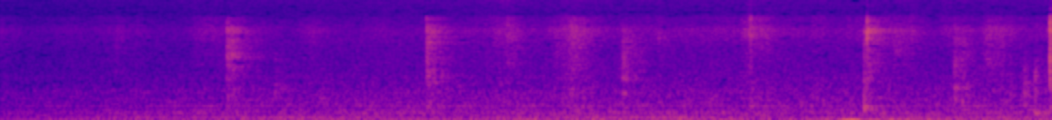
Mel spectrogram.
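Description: Faint, irregular clicks, about eight of them a half-second to a second apart, over quiet room hiss and a steady low hum.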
